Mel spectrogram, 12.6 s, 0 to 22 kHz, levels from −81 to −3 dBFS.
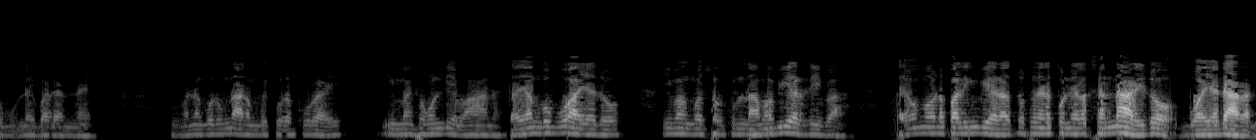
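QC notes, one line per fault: throughout: AAC compression, heavy. Nothing above 5.1 kHz, so the speech sounds dull, smeared and fizzy, likely from low-bitrate AAC-LC. A spectrogram shows a flat ceiling and patchy holes.
1.65, 3.66, 5.67, 7.68, 9.68, 11.69 s: gap between chunks. 7 ms silences every 2 s mark the chunk joins. They appear as flat dropouts in the waveform and thin blank vertical stripes on a spectrogram.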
